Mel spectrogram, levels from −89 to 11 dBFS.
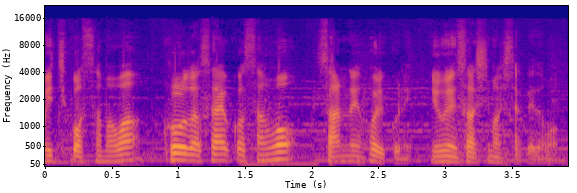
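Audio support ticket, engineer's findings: Resampler restarted on every block, 0.0 to 2.1 s. Regular ticks at 10 Hz, present only with signal. Points to 48 kHz to 44.1 kHz conversion run on isolated 100 ms blocks, with edge samples missing context and leaving a small error at each boundary.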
